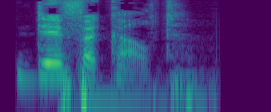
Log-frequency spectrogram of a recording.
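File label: "difficult", American English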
